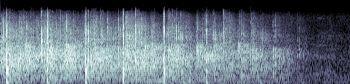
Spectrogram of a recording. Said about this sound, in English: So maybe let's give a round of applause to ShapeBlue for sponsoring the CloudStack conference.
